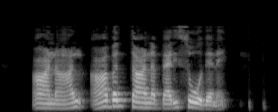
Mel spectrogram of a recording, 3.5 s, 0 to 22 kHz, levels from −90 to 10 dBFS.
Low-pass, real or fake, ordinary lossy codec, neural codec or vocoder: 10.8 kHz; fake; MP3, 32 kbps; codec, 24 kHz, 0.9 kbps, WavTokenizer, large speech release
